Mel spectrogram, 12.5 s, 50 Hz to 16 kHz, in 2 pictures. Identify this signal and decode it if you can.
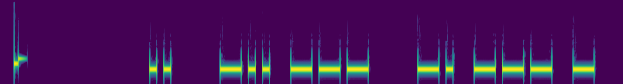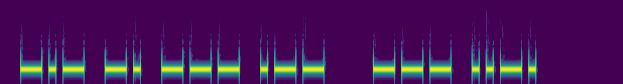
Morse code, heard as a keyed tone, about 17 wpm, 700 Hz. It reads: I DO NOT KNOW OF
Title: Sets of 5 Words Encore2 17wpm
